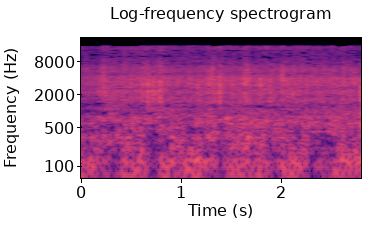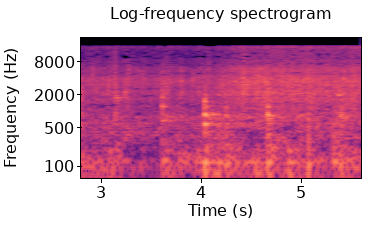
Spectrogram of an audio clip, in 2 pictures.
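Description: Chopped onion sizzling in hot ghee in a nonstick frying pan, with a wooden spatula scraping and knocking against the pan as it is stirred. The sizzle grows louder about four seconds in.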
